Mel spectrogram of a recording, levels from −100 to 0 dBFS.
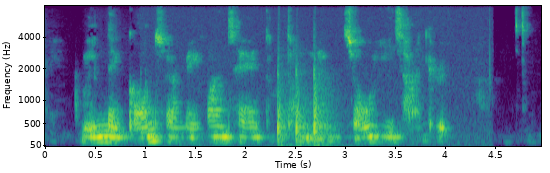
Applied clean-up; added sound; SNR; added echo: none; Knock / Wood; 9 dB; none.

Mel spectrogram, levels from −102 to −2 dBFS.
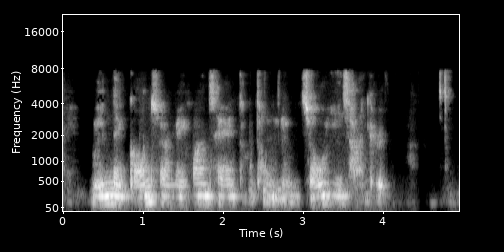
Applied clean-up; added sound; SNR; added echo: neural mask model Resemble Enhance denoiser.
